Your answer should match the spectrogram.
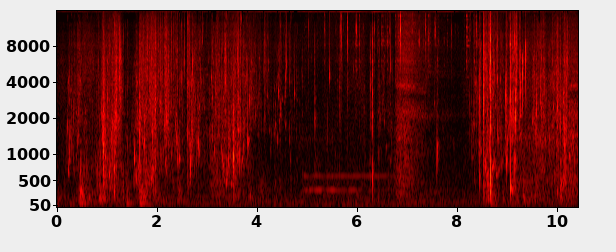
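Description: Water sloshing and trickling in irregular bursts in a partly flooded boat, with small clicks and splashes. A brief faint held tone sounds about halfway through.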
